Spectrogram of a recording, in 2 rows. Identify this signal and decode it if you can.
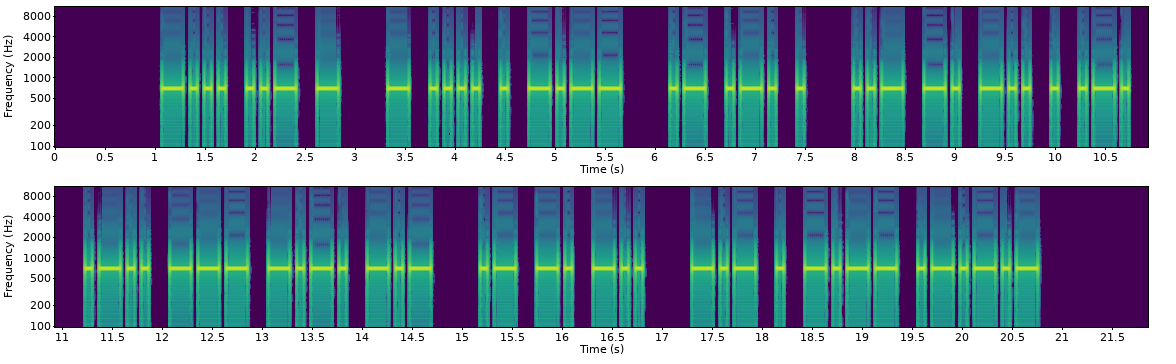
Morse code, heard as a keyed tone, about 17 wpm, 700 Hz. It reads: BUT THEY ARE UNDER LOCK AND KEY.
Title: Sentences from Top 1300 Words 17wpm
